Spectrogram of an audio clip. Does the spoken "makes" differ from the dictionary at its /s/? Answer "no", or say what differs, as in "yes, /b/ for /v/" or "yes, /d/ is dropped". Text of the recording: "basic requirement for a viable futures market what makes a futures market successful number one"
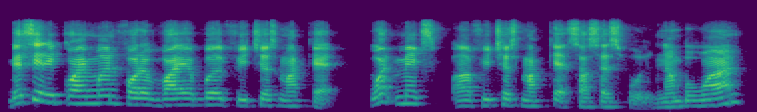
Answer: no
